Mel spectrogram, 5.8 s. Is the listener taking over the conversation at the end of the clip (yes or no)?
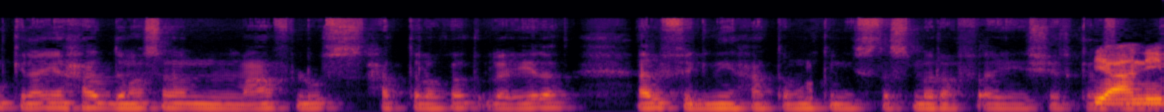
yes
